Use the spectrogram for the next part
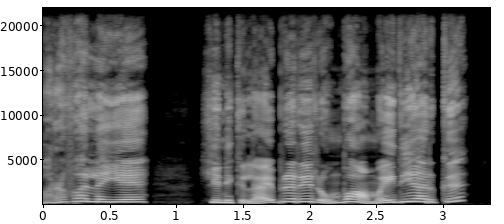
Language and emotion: Tamil, surprised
